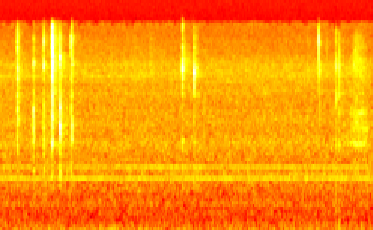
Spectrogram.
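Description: Quiet typing on a computer keyboard, a few faint clustered key clicks tapped out in short bursts over a steady background hum.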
